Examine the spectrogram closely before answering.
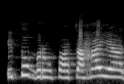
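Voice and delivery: teguran tiruan bernada agak tinggi; menirukan teman marah. Retold or imitated. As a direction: tirukan sisa kekesalan teman. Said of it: "dia marah saya". (membantah dengan sedikit gusar)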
